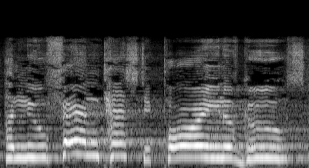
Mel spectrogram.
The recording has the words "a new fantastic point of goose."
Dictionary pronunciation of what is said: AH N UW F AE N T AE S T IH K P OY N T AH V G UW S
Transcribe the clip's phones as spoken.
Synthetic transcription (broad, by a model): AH N UW F AE N T AE S T IH K P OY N AH V G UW S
